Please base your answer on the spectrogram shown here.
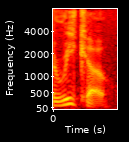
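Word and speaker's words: Ricoh: a camera what Mak a model it's a Rico Rico how do you spell that r i c o h okay got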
